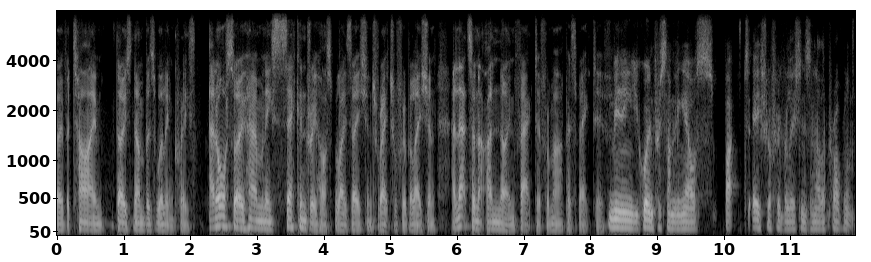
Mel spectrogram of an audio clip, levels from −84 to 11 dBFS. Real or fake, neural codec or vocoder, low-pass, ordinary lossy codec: real; none; 7.2 kHz; Opus, 16 kbps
